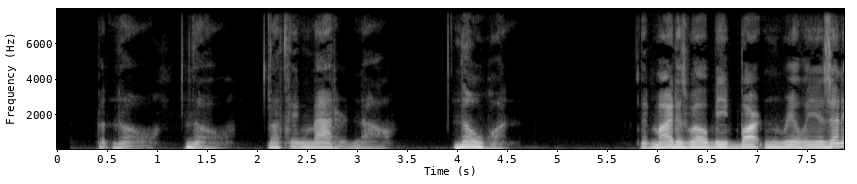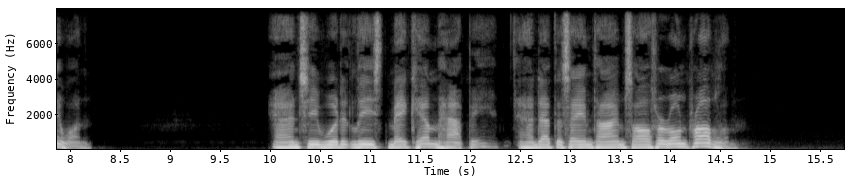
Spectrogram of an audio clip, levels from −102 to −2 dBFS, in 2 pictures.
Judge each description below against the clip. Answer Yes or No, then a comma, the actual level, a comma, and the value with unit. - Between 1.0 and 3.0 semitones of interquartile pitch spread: Yes, average, 2.7 semitones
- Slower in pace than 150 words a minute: Yes, average, 140 wpm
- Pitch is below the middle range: No, medium, 145 Hz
